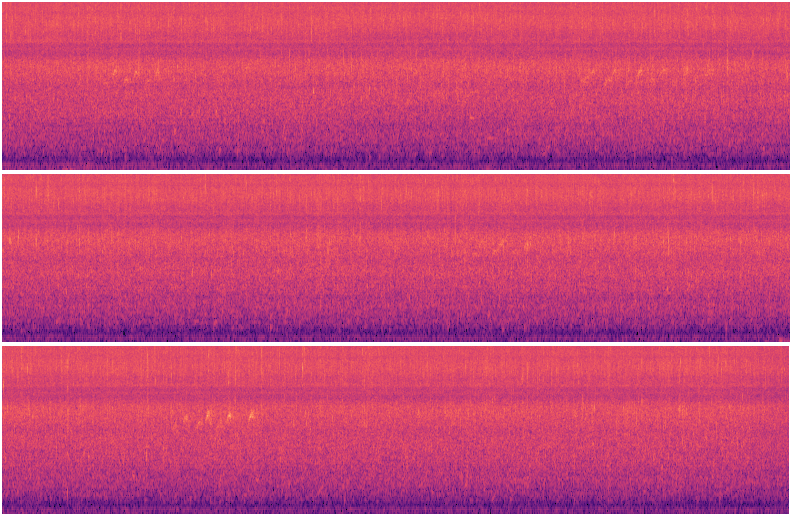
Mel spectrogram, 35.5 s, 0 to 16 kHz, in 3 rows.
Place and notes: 中路坑溪, Puli Township - sound of water streams
The sound of water streams, Birds singing
Nantou County, Taiwan, 26 August 2015, 16:13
